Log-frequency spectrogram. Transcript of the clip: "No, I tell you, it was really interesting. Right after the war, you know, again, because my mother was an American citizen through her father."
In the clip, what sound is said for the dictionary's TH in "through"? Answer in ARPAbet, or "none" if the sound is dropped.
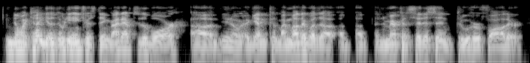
TH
